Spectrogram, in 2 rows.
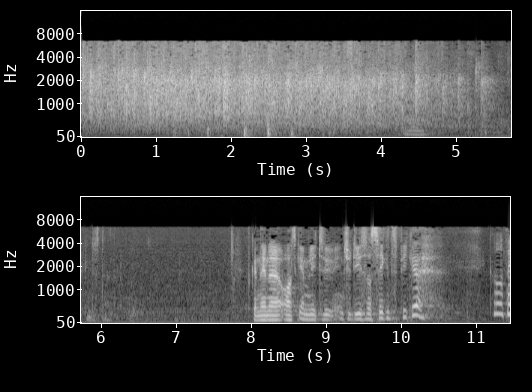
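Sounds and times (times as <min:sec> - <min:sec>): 
audience applause: 0:00.0 - 0:05.6
speech: 0:08.0 - 0:10.6, 0:11.2 - 0:11.4.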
